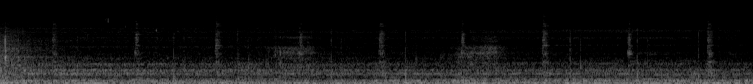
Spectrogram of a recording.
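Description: Footsteps tread slowly across a hard floor.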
